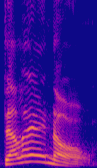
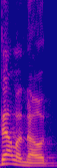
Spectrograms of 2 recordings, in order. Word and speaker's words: Deleno: Ambassador Deleno. Yeah. Not Delano. Deleno Lewis.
